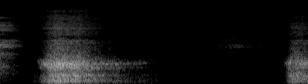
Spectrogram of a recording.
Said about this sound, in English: Relax. You're about to go in. I know now. Just breathing.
